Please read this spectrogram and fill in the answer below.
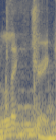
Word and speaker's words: LEKTRK: really good LEL and you've got a very unique spelling of uh your name electric so do you want to just spell that out uh it's l e k t RK l e k t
